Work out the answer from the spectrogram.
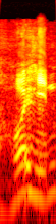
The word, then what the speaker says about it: Hua Hin: Is that the right pronunciation? I'm with Mel. Is that right, Mel? Yeah, no. Hua Hin. Hua Hin? Yeah, yes.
